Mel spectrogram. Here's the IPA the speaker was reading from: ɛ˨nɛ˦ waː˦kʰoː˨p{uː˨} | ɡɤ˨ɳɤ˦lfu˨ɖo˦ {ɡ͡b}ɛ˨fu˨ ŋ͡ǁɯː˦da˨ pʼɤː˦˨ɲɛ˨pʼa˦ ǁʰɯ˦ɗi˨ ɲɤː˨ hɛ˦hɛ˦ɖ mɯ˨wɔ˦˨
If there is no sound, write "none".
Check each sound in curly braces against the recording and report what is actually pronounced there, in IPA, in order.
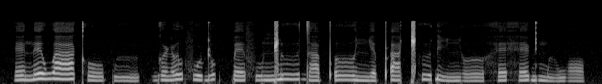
ɯː˨, k͡p

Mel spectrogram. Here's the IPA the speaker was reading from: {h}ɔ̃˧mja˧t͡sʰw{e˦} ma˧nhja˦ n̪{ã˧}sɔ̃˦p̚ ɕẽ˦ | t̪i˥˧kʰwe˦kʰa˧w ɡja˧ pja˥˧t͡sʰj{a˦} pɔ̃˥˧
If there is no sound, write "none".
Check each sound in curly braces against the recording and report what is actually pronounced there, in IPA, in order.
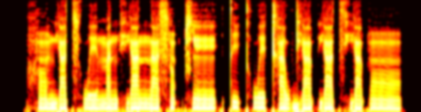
h, e˧, a˧, a˥˧

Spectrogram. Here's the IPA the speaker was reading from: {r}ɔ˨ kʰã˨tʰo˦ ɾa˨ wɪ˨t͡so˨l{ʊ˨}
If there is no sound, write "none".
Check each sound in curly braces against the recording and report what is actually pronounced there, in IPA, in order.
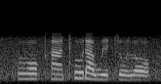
ɣ, ɔ˨

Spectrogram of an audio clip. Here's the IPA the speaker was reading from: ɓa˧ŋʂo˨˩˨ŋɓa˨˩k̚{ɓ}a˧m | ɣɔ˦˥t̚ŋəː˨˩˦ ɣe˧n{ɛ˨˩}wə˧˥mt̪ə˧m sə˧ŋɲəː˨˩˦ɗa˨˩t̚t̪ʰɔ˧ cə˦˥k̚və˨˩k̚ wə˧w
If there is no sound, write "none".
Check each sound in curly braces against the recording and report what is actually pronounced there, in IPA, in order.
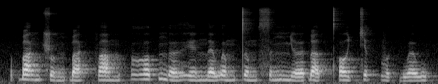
f, ɛ˧˥

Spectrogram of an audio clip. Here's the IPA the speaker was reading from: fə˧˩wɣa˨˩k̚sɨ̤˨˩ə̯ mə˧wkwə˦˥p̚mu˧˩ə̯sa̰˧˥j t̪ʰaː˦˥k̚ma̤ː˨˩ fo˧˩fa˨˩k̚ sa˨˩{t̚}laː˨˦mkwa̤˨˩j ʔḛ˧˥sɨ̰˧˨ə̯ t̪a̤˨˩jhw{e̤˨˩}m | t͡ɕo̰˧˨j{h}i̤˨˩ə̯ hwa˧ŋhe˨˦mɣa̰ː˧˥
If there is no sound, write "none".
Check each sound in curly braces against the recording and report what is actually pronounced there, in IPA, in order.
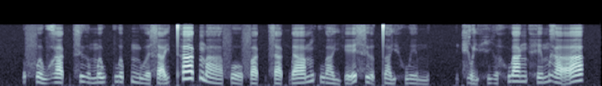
k̚, e̤˨˩, h

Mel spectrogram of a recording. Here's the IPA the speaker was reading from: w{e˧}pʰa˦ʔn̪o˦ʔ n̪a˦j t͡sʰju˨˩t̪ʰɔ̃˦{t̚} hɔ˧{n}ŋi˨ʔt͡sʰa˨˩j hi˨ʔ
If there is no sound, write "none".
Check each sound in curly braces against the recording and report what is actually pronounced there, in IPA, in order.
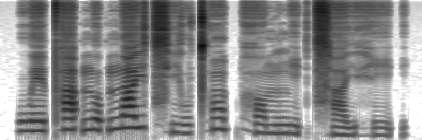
e˧, p̚, m

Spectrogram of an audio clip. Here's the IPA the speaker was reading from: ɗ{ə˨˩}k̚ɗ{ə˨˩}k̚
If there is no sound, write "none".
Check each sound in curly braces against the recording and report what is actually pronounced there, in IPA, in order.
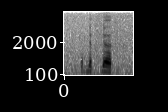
ə˨˩, ə˨˩

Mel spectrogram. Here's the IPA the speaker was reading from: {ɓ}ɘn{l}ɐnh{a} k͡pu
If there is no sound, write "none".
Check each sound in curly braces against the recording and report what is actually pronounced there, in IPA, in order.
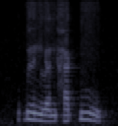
ɓ, l, a

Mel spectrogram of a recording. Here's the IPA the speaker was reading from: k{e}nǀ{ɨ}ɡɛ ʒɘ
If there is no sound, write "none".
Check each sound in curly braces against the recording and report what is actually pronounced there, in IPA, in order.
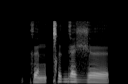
ɘ, ɨ

